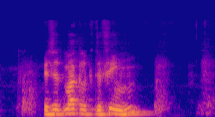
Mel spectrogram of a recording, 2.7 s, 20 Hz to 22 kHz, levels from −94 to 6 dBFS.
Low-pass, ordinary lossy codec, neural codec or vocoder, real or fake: 10.8 kHz; MP3, 96 kbps; autoencoder, 48 kHz, 128 numbers a frame, DAC-VAE, trained on Japanese speech; fake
